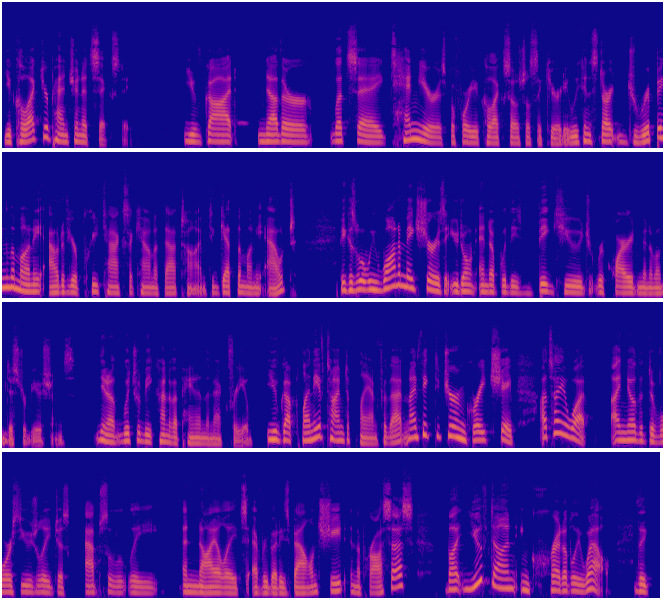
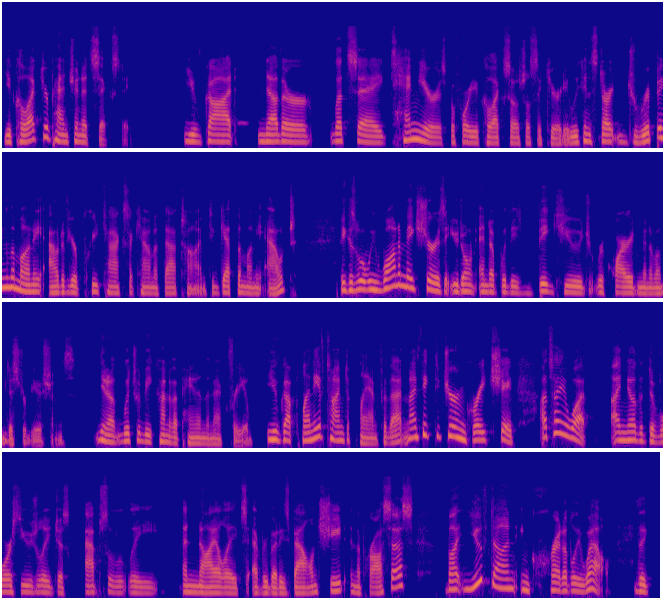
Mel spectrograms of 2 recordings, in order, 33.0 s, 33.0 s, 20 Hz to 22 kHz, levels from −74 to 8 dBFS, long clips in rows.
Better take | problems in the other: first | garbled, watery; slightly

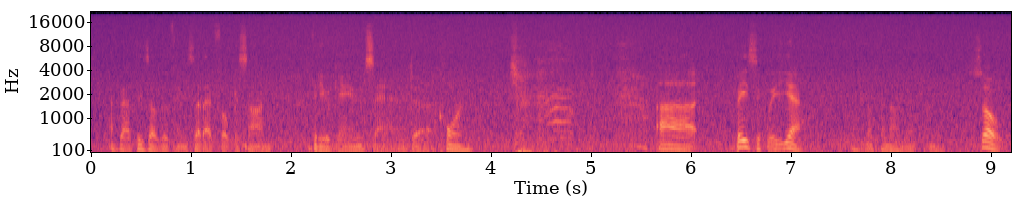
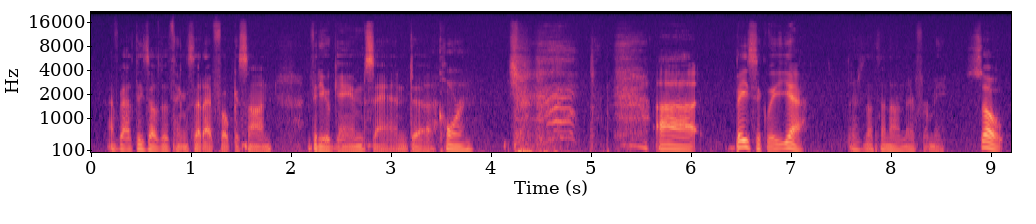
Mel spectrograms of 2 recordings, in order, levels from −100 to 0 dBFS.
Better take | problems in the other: second | hiss; loud; throughout; 5 dB below the speech; faint in the second

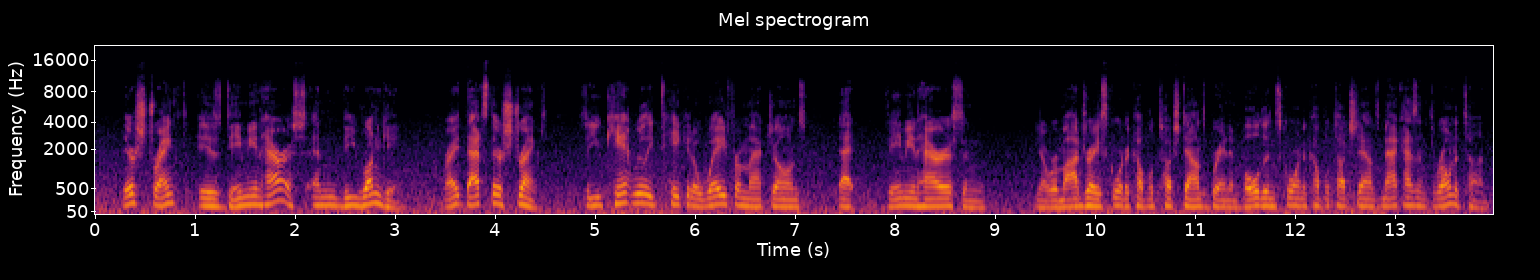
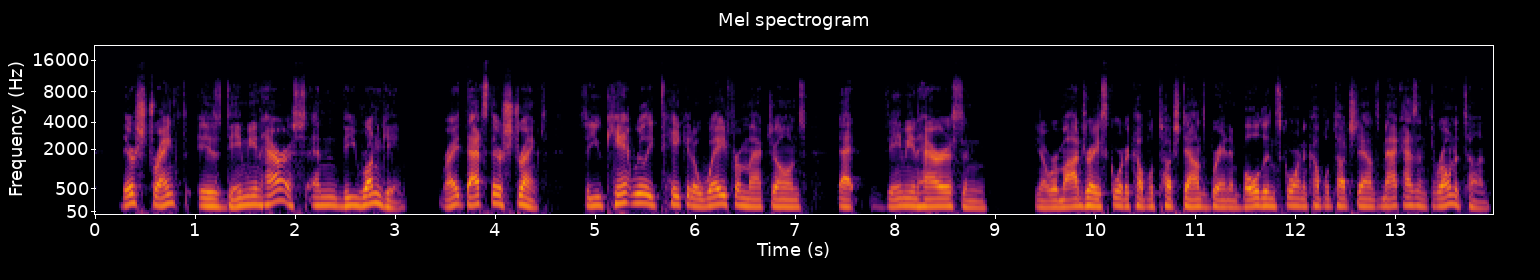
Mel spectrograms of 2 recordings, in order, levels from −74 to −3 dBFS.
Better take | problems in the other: second | wind noise on the microphone; occasional gusts; 20 dB below the speech

